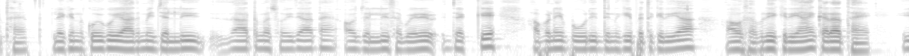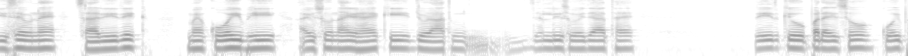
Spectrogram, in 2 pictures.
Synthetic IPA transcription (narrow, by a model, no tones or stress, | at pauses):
t̪ɦɛ̃ːleːkɪnkoːikoːiaːd̪mid͡ʒəlːiɾaːt̪mẽsoːid͡ʒaːt̪ɦɛ̃ʔɔːɾd͡ʒəlːisəbeːɾed͡ʒəɡ̚keɐpnepuːɾid̪ɪnkipɾət̪ɪkɾɪjaɔːɾsəbɾikɾɪjaːẽkəɾət̪ɦɛ̃ː | ɪseʊnɦẽʃaːɾiːɾɪk | mẽkoːibʱiəɪsonaːiɦɛkid͡ʒoːɾaːt̪ | d͡ʒəlːisoːid͡ʒaːt̪ɦɛ̃ | ɾiːɾkeuːpəɾəɪsokoːip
